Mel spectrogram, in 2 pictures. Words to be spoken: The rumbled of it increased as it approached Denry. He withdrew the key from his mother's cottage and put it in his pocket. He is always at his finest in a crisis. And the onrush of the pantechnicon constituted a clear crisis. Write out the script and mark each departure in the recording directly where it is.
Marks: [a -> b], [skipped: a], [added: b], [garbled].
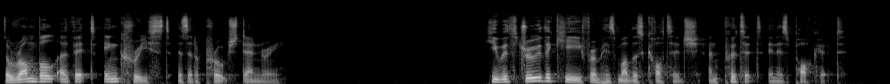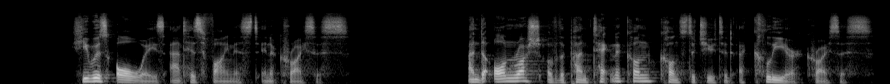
The [rumbled -> rumble] of it increased as it approached Denry. He withdrew the key from his mother's cottage and put it in his pocket. He [is -> was] always at his finest in a crisis. And the onrush of the pantechnicon constituted a clear crisis.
